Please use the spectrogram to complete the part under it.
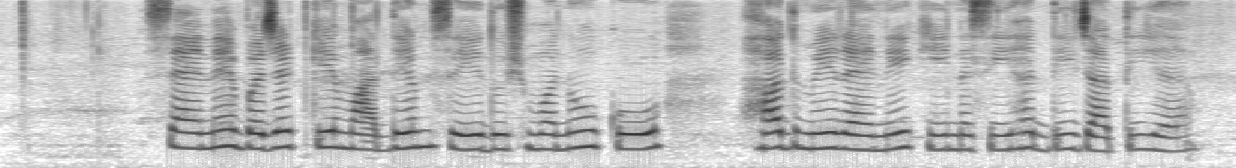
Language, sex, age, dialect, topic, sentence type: Hindi, female, 18-24, Awadhi Bundeli, banking, statement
